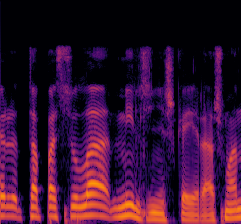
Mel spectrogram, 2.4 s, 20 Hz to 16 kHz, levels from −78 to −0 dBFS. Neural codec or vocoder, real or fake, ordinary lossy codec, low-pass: none; real; MP3, 64 kbps; 7.2 kHz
